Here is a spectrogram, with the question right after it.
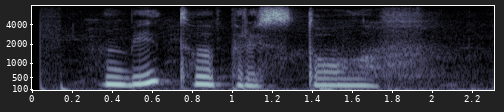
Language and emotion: Russian, sad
